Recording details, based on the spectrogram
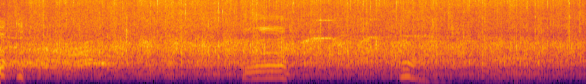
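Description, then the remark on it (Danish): A live audience seated on two floors claps and cheers loudly and steadily, dense applause filling the whole stretch, with a few whoops and shouted voices rising out of the noise. “Hold kæft, I er glade. Det er dejligt. Det er det, der sker, når man putter publikum i to etager.”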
